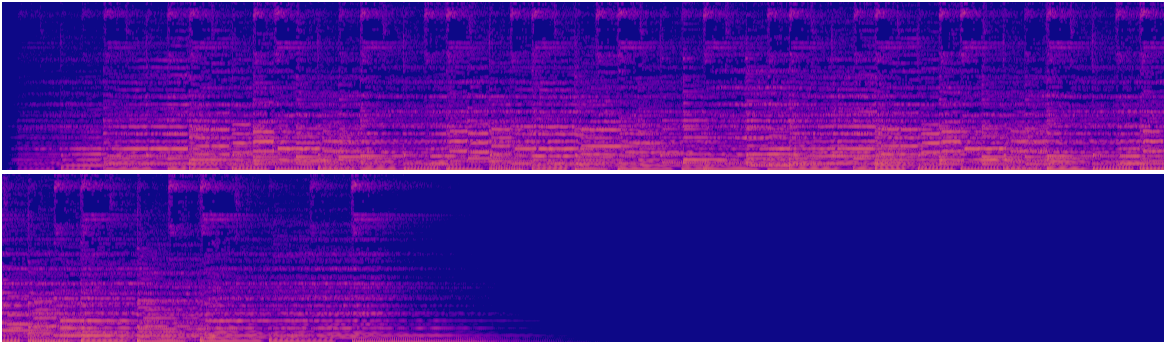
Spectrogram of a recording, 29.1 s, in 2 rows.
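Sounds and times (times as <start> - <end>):
interlude music playback: 0.1 - 21.7.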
